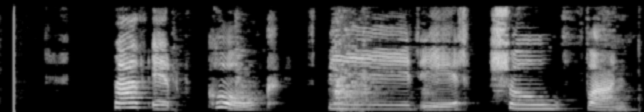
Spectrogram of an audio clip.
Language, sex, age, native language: Icelandic, female, 7, Icelandic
